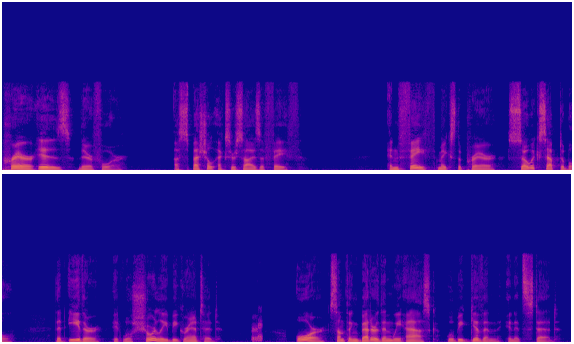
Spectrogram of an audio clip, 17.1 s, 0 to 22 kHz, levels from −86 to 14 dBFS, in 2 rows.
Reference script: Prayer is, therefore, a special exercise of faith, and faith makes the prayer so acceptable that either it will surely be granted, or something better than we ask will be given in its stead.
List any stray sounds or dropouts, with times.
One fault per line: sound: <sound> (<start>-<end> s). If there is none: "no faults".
sound: laugh (12.3-12.5 s)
